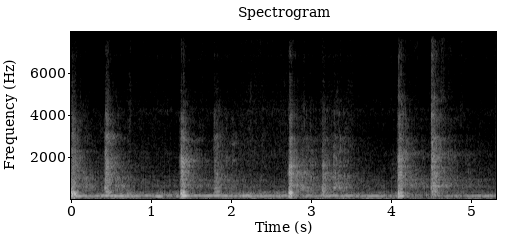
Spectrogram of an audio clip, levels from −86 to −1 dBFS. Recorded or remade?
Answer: remade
